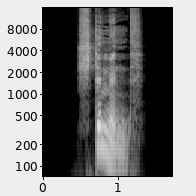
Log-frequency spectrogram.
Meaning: present participle of stimmen
- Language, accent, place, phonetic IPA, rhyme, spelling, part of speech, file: German, Germany, Berlin, [ˈʃtɪmənt], -ɪmənt, stimmend, verb, De-stimmend.ogg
